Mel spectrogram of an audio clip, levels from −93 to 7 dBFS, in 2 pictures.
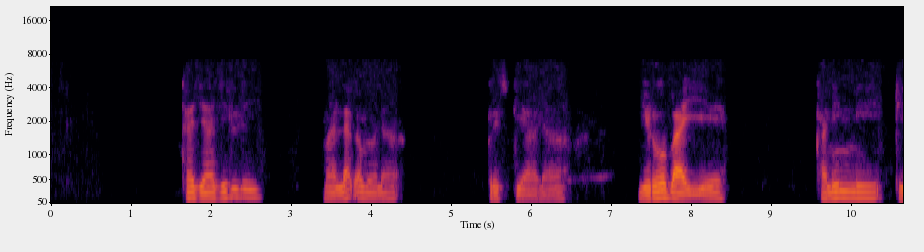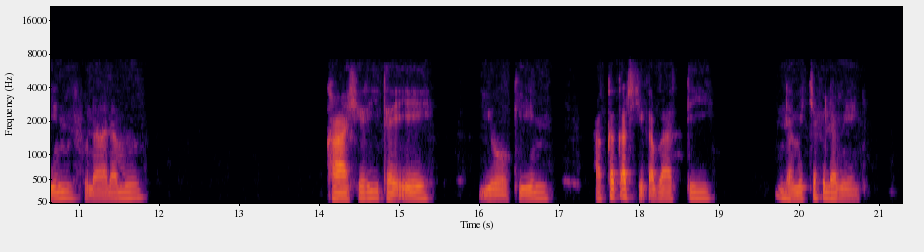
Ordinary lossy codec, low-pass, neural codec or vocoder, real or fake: Opus, 24 kbps; 7.2 kHz; none; real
